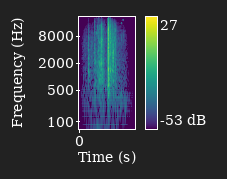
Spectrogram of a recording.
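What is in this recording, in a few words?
weapon foley assault rifle inspect; weapons; gmod; viper; scharlie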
